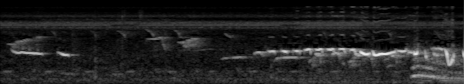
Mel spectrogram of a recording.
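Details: White-rumped shama, called Murai Batu, presented as a fighter bird: clear whistled notes, first short separate phrases, then a loud sustained run of rapidly repeated whistles with a lower buzzy sound at the end.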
